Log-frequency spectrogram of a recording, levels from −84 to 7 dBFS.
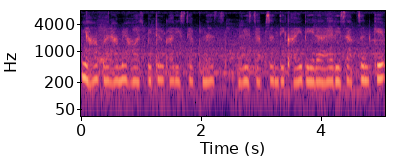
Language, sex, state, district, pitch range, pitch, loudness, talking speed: Hindi, female, Bihar, East Champaran, 210-230 Hz, 220 Hz, -20 LUFS, 175 wpm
